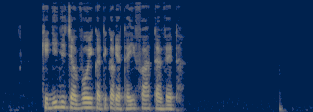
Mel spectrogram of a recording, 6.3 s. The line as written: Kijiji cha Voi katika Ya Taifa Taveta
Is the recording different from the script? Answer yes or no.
no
